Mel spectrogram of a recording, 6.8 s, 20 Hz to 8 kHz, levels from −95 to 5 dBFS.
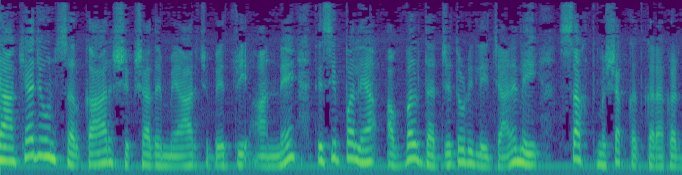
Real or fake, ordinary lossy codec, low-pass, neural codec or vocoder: real; none; none; none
